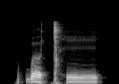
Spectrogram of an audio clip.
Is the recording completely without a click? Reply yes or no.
no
